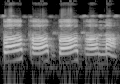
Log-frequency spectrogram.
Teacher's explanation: ओष्ठ्य उ, पवर्ग प, फ, ब, भ, म आदि ओठ से बोले जाते हैं, इसलिए इन्हें ओष्ठ्य कहते हैं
